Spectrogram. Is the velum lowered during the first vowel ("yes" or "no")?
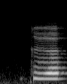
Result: no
